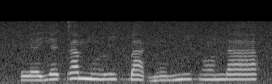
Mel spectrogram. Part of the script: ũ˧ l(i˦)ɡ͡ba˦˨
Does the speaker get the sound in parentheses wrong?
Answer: no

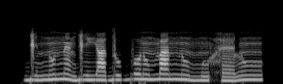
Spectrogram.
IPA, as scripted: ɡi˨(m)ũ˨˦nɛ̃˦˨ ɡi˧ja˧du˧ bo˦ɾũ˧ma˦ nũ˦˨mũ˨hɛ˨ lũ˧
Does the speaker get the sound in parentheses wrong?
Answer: yes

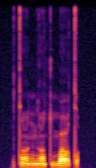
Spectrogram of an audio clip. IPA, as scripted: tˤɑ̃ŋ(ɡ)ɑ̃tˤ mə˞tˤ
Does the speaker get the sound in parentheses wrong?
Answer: no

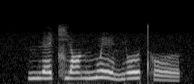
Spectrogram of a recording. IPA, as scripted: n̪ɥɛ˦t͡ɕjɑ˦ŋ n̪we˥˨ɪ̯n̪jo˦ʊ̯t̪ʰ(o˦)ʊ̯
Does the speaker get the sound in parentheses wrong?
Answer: yes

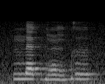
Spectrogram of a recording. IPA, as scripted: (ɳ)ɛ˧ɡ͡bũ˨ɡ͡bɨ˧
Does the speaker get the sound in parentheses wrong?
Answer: yes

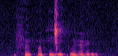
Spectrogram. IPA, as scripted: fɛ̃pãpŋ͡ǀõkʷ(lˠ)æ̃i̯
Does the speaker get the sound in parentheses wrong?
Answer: yes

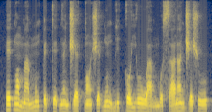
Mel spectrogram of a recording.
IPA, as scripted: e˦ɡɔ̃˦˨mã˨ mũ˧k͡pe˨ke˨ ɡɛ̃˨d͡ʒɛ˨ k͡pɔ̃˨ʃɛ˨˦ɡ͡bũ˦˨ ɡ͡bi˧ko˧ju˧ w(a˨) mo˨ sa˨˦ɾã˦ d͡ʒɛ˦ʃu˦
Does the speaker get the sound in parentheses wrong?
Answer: no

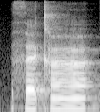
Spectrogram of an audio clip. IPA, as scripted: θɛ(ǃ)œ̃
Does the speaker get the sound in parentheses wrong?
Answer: yes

